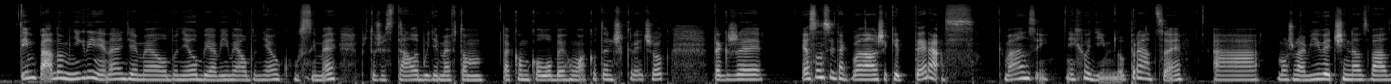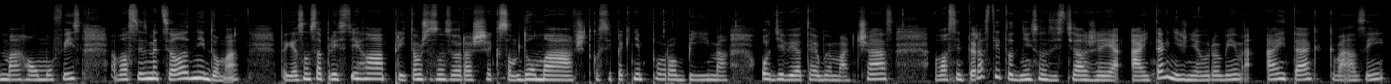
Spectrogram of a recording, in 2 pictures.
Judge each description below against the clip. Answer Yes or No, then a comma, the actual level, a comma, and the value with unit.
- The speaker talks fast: Yes, fast, 190 wpm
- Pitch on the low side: No, high, 225 Hz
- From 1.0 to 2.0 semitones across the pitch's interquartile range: No, narrow, 2.6 semitones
